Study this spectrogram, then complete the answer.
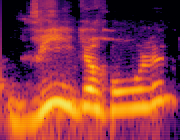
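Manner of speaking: wiederholen with WIE punched, separable; stress on first syllable. Shown as a demonstration. Teacher showing students separable wiederholen, stress on first syllable WIE. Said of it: "first syllable, separate".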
